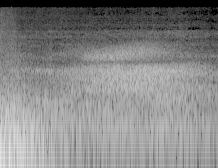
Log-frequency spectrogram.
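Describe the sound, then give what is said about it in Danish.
Loud, steady roar of an airplane engine being given more throttle to climb higher, a dense continuous drone that holds for several seconds on its own without talk. “Lad os give den lidt mere gas og flyve endnu højere op.”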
